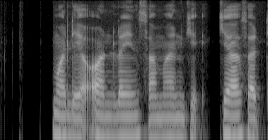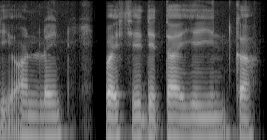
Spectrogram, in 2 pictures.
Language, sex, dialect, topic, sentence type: Marathi, male, Varhadi, banking, question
